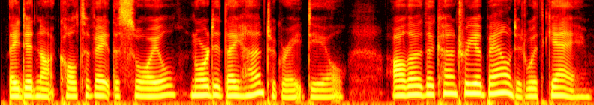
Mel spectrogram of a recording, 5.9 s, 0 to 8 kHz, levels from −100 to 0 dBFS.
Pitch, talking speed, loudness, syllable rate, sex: 185 Hz, 190 wpm, -17 LUFS, 5.0 syllables/s, female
